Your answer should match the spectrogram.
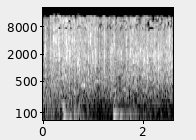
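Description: Steady applause from an audience fills the whole stretch, a dense crackle of many hands clapping at once, loud and sustained without pause, with a faint murmur of voices underneath.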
